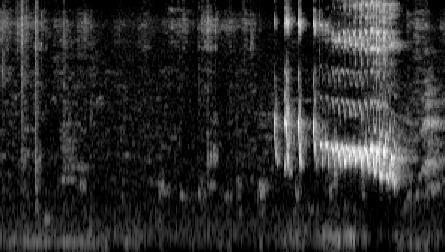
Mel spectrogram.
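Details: Black-naped oriole song: a burst of clipped, nasal notes, then a dense, trilling run of repeated syllables, with faint background noise and low rumble before it.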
